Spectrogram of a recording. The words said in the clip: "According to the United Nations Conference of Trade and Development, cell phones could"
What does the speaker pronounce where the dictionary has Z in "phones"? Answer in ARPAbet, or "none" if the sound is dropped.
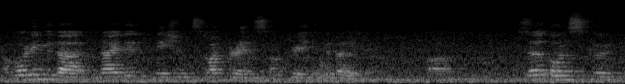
S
